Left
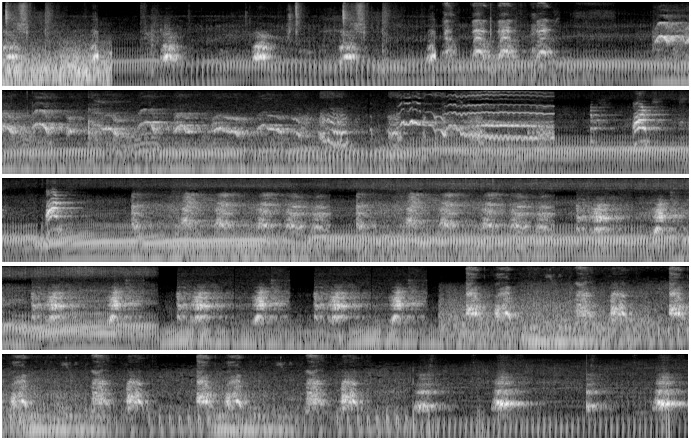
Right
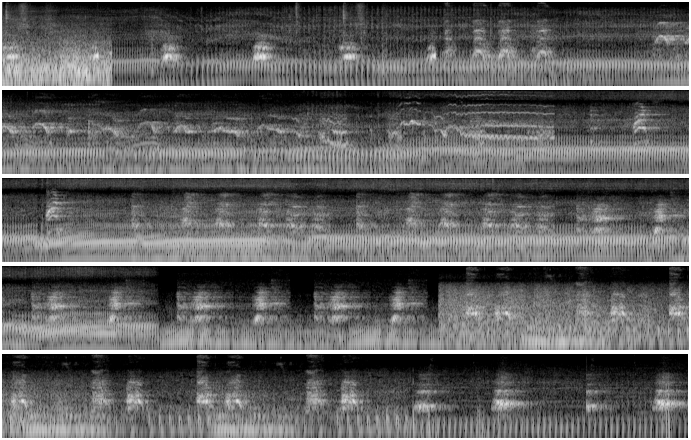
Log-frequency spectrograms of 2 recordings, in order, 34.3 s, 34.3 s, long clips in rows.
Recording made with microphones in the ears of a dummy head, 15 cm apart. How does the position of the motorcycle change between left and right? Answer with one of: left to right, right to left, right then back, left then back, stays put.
right to left.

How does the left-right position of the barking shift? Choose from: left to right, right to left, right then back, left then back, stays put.
stays put.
